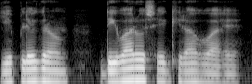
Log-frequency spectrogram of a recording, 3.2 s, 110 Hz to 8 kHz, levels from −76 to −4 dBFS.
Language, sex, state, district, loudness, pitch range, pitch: Hindi, male, Assam, Kamrup Metropolitan, -18 LUFS, 105-115 Hz, 110 Hz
